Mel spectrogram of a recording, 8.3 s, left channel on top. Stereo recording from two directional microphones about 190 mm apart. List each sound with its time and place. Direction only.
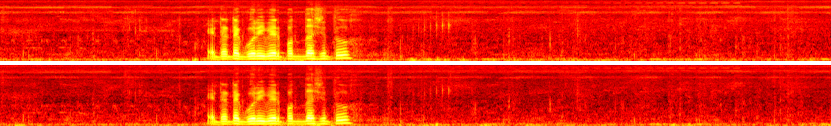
2.0 s speech: centre (ahead or behind)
